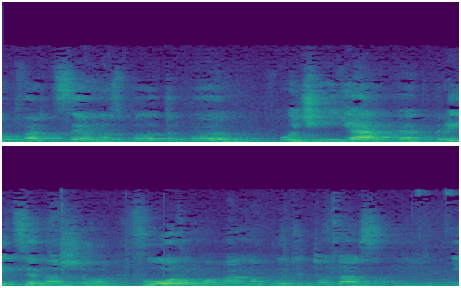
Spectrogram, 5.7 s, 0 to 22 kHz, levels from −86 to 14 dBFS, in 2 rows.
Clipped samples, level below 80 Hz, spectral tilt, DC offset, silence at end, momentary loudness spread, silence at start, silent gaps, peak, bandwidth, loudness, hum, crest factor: under 0.1%; -42 dBFS; -4 dB/octave; under 0.1%; 0 s; 11 LU; 0 s; none; -2 dBFS; 15.5 kHz; -22 LUFS; none; 20 dB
